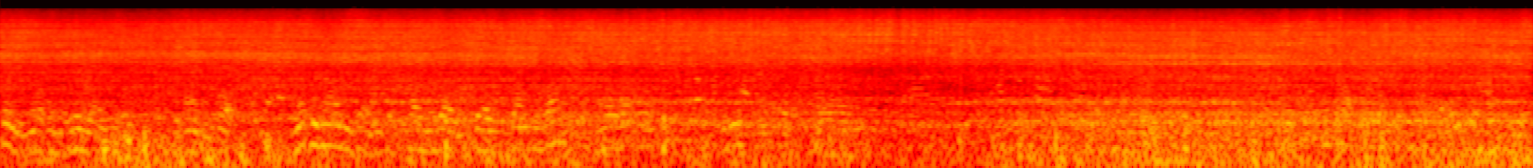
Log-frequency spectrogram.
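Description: A train rolls slowly along the rails, drawing nearer.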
